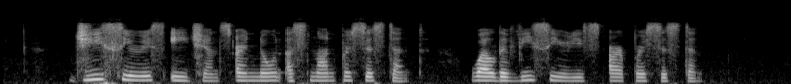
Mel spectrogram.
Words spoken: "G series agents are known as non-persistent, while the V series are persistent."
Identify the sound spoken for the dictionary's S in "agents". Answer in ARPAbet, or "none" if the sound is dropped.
S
